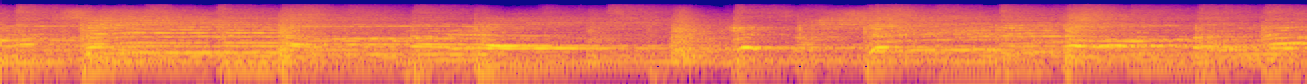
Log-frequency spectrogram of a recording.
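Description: A woman singing into a microphone with a live band of electric guitar, drum kit and keyboards backing her, the drum hits falling in a steady beat.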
